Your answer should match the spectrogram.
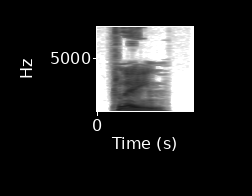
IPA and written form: pleɪn (Plane)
